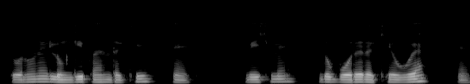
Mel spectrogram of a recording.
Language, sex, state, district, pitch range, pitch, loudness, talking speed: Hindi, male, Bihar, Jamui, 110-125 Hz, 115 Hz, -29 LUFS, 165 wpm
